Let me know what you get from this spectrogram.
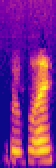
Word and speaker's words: Bublé: I also agree with Herbie about, I'm going to say the guy's name wrong, Michael Bublé. – Bublé.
